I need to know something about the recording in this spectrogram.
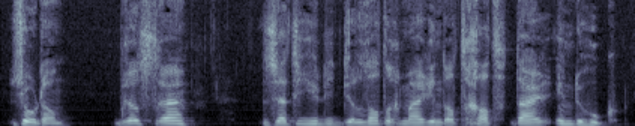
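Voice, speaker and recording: A man voicing a pompous, excitable village mayor in an audiobook story, declaiming in grand, solemn phrases. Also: on the high side, normal speed, slightly rough, no echo, pitched above the performer's own voice. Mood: pompous, eager.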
